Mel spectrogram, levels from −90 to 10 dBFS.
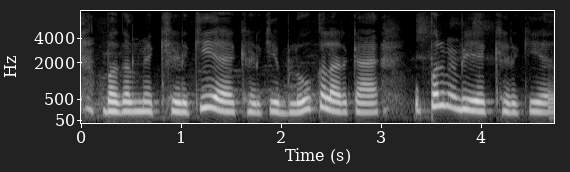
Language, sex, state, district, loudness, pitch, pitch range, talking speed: Hindi, female, Jharkhand, Garhwa, -16 LUFS, 215 Hz, 205-240 Hz, 190 wpm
